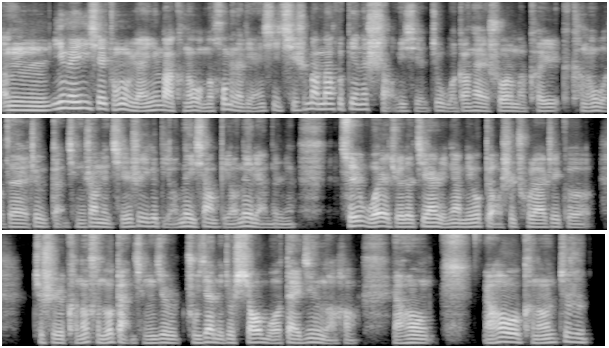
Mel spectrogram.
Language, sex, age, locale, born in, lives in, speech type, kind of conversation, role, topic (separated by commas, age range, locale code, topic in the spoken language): Chinese, male, 20-24, zh-CN, China, United States, conversation, advice, user, 看到前任和新伴侣时，为什么会触发强烈的悲伤情绪？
